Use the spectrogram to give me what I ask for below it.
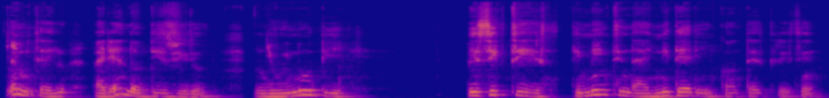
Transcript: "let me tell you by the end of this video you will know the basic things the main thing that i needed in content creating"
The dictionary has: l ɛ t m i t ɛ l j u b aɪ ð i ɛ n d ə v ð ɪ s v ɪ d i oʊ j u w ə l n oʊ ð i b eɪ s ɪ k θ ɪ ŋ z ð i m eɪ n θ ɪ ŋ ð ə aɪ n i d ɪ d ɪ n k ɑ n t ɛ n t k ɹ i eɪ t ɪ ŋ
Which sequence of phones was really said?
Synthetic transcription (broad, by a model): l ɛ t m i t ɛ l j u b aɪ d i ɛ n d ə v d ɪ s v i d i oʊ j u w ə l n oʊ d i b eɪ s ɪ k t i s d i m eɪ n t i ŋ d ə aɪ n i d ɪ d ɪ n k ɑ n t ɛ t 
